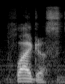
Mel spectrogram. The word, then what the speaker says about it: Plagueis: might properly find him his name is uh Plagueis apparently vaguest what I guess nose I see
